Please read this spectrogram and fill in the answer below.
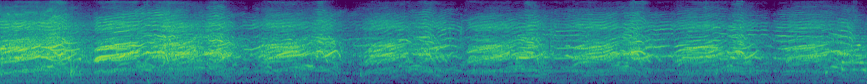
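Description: A crowd of young children shouting and cheering, many high voices over one another, swelling and dipping in waves.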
